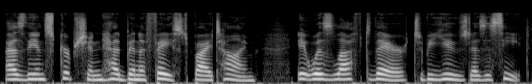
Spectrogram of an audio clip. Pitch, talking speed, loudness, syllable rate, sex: 220 Hz, 205 wpm, -17 LUFS, 4.8 syllables/s, female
